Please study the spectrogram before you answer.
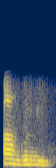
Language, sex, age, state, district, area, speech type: Tamil, female, 18-30, Tamil Nadu, Mayiladuthurai, rural, conversation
